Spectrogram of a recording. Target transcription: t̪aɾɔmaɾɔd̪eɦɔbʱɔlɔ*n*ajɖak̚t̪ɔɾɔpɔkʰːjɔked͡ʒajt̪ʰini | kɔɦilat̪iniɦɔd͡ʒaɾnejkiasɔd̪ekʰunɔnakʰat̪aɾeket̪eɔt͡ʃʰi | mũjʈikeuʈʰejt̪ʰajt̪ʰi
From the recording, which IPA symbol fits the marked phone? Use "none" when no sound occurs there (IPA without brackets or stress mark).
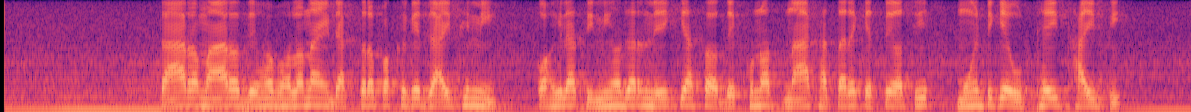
n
